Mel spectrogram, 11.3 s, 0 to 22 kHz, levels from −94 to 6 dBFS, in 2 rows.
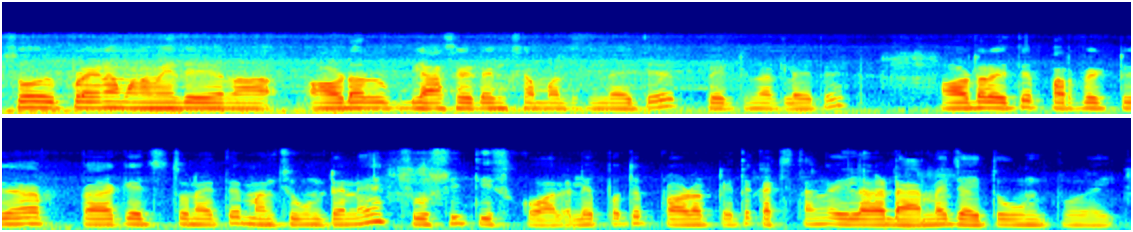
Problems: constant background noise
